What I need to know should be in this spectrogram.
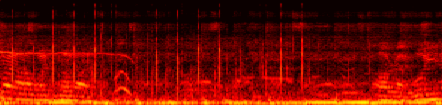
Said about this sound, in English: Big round of applause, Chandler Dunn, and of course, my man, Bryce Tryon all the way from Lodi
